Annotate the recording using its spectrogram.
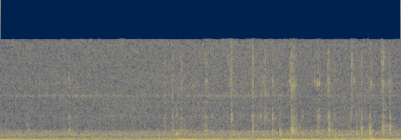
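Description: Typing on a computer keyboard: a run of light key clicks as text is entered, over a steady low rumble.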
